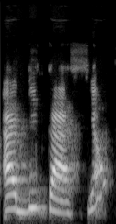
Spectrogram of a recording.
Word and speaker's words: habitation: Alors ici, tu as habitation, c'est un H qui est muet, donc tu peux faire l'illusion, ça deviendrait l'habitation.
